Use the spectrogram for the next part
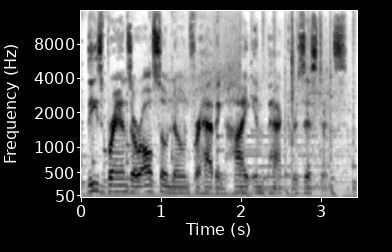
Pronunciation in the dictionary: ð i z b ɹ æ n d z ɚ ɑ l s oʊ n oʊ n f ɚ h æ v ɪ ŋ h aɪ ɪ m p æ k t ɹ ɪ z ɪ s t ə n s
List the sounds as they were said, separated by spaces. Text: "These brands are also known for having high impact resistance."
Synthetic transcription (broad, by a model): ð i z b ɹ æ n d z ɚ ɑ l s oʊ n oʊ n f ɚ h æ v ɪ ŋ h aɪ ɪ m p æ k t ɹ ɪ z ɪ s t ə n s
